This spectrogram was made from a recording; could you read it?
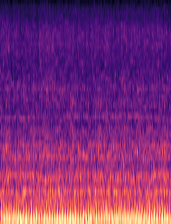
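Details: Old auction dump truck with carburetor that still needs work, RPM gauge broken; deep steady idle, even low rumble, no knocks or misses; normal idle.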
